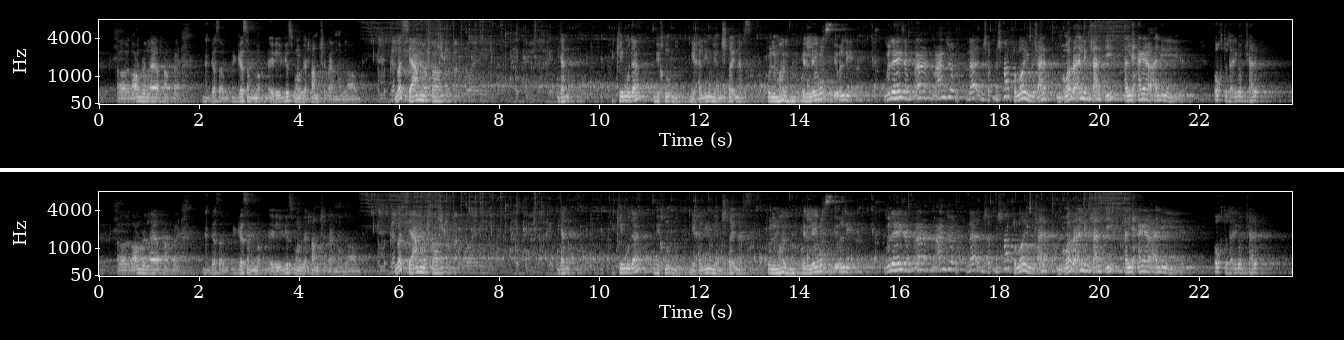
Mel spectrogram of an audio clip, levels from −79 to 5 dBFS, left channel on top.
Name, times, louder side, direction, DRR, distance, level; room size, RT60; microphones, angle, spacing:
voice 1, 0.4-1.8 2.1-5.2 5.9-6.9 9.2-9.4 10.4-13.0 13.4-21.7 22.3-23.3, left 2 dB, 40° left, 7 dB, 0.8 m, -20 dB
voice 2, 1.4-2.4 5.6-9.2 14.2-14.6, left 1 dB, 5° left, 6 dB, 1.3 m, -34 dB
sound 1, 5.2-20.7, equal, 15° right, 2.4 m, -36 dB
23.0 x 18.0 x 8.1 m, 2.5 s
head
